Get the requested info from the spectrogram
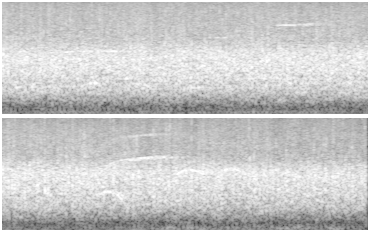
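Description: Large audience applauding steadily, with a few faint whistles rising above the clapping.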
